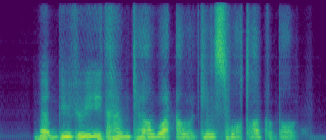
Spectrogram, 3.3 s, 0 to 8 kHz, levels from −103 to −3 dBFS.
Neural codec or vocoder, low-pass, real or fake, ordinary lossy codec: codec, 16 kHz, 0.5 kbps, FreqCodec, smaller model; none; fake; none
